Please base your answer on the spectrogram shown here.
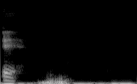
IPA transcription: ɪ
